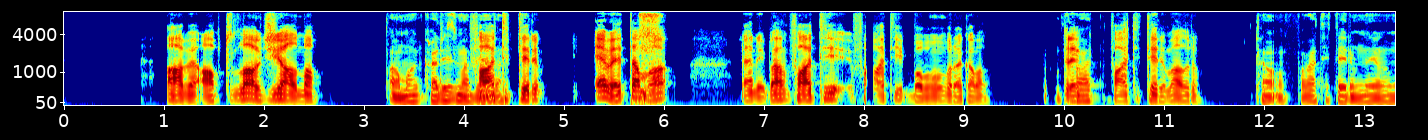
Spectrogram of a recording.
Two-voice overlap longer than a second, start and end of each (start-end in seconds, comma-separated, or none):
none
